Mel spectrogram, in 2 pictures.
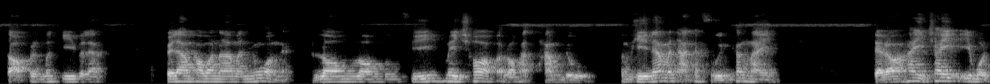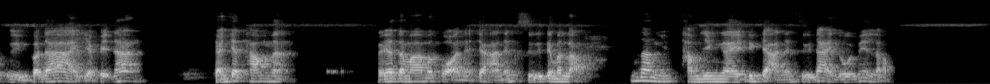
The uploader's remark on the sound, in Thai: คอร์สออนไลน์ (ผ่านโปรแกรม Zoom)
